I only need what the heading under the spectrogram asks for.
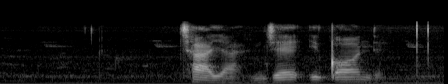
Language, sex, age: Xhosa, male, 31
